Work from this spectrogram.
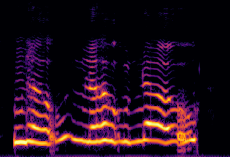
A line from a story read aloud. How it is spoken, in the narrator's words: Felicity whimpers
